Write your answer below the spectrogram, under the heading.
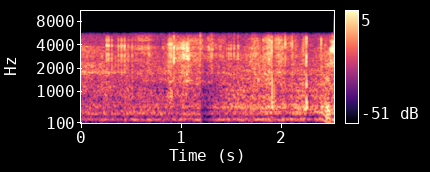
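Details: Dark honey bees in a top-bar hive, a wild-origin colony that stays calm and unaggressive during a brief inspection; a steady low buzzing hum of many bees runs throughout, with faint handling noises near the end.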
